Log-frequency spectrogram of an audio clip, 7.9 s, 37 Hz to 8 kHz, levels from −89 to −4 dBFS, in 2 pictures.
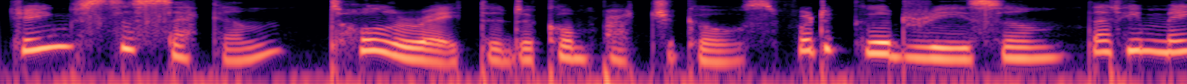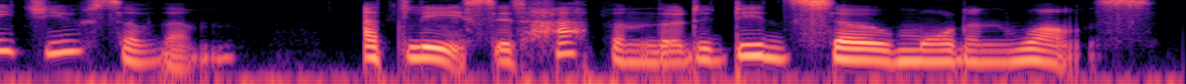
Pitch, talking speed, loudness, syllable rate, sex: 210 Hz, 205 wpm, -24 LUFS, 5.4 syllables/s, female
